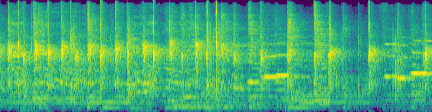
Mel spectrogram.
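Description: Flamenco guitar playing with a dancer's heeled footwork striking a wooden floor and hand-clapping (palmas), many sharp strikes a second over the guitar.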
